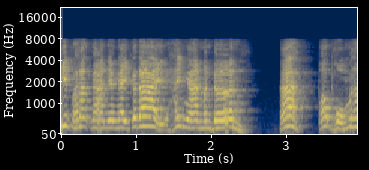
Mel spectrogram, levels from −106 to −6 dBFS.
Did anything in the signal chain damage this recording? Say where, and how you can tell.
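Yes, at the codec stage, throughout the clip. The upper range of the speech carries a plainly audible breathy, grainy edge. On a spectrogram, the high band looks patchy, with blocks of flat noise where harmonic detail should be, changing in short time steps. This is likely Bluetooth LC3 compression, working at a low rate of around 32 kbps with 7.5 ms frames. It zeroes much of the upper spectrum and fills the gaps with noise.

There is also damage on the wireless link, heard as lost LE Audio frames at 0.47 to 0.52 s (45 ms) and 2.16 to 2.23 s (60 ms), which fits runs of six and eight 7.5 ms frames. At each spot the speech briefly turns into a noisy smear. On a spectrogram, the harmonic lines blur into a diffuse band, and the waveform envelope sags. The decoder replays the last good spectrum with scrambled signs, then fades it as the loss continues.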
